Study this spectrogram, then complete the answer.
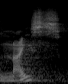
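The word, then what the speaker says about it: gneiss: is called the Morton nice it's spelled g-n-e-i-s-s but it is pronounced nice and uh this Morton nice is named after the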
